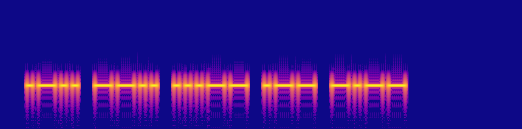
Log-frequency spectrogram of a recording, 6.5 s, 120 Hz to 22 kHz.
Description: Morse code, heard as a keyed tone, about 17 wpm, 700 Hz. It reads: LZ3WY
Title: DXCC-100 Call Signs - 5 Characters - 17wpm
